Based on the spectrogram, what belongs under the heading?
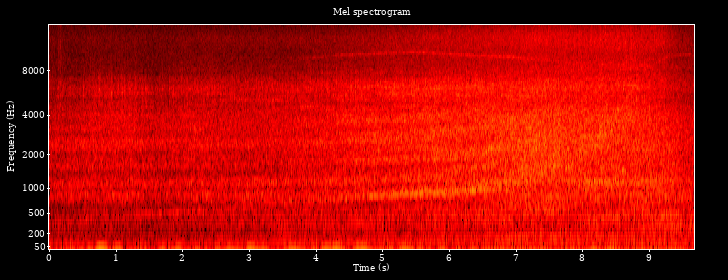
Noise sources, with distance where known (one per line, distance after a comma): large-sounding engine, near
